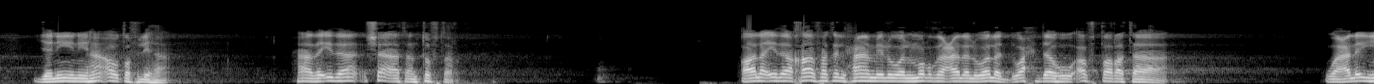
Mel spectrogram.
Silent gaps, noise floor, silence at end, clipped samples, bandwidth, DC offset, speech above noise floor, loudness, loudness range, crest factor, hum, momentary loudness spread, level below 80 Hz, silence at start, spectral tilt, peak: none; -69 dBFS; 0 s; under 0.1%; 7.8 kHz; under 0.1%; 57 dB; -13 LUFS; 9 LU; 14 dB; none; 8 LU; -44 dBFS; 0.35 s; -7 dB/octave; 0 dBFS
